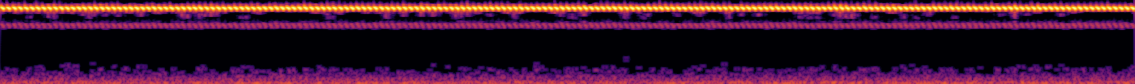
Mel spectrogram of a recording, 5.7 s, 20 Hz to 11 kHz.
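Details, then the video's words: 흰수염방울벌레, a cricket recorded for the National Institute of Biological Resources in 2020, giving a continuous, high, ringing trill with an even, steady pulse and no pauses. "흰수염방울벌레, 1번 듣기, 곤충소리"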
